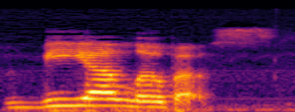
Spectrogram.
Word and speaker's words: Villalobos: So tortilla. Is pronounced like tortilla because two L's are pronounced like a Y in Spanish. So it's Villalobos.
